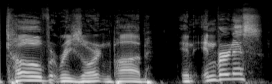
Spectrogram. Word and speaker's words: Inverness: And the winner is the Cove Resort and Pub in Inverness. Is that how you say it? Yes, Inverness.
